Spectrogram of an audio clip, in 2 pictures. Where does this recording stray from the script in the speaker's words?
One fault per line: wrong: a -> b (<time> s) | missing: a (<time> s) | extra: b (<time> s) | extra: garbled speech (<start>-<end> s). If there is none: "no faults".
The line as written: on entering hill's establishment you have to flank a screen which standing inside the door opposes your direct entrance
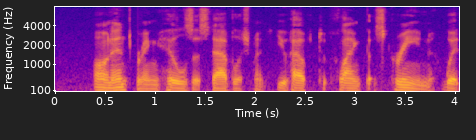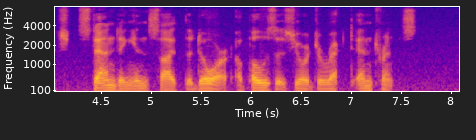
no faults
